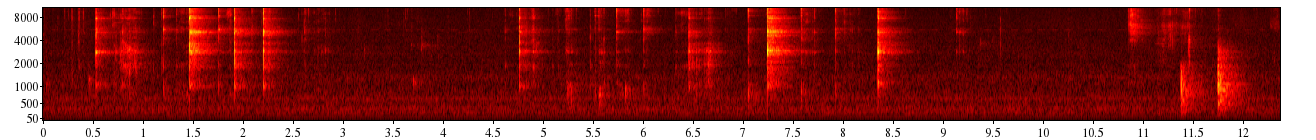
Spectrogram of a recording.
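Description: A fork stirs flour, honey, water and egg in a bowl, producing scattered clinks and scrapes that come in irregular bursts separated by quiet pauses.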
